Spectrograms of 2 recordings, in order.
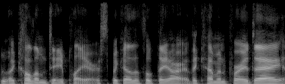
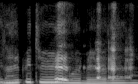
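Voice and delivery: mocking Karen; 7 semitones higher than usual. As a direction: ham up the question. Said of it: "mocking Karen again".

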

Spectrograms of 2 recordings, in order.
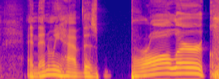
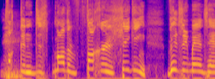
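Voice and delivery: pitched way up, acted outrage; retold indignant protest; 12 semitones higher than usual. Son explaining the wrestling betrayal to dad, indignant. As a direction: protest like an outraged young fan.

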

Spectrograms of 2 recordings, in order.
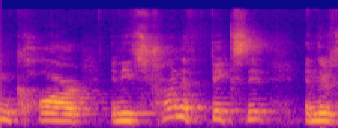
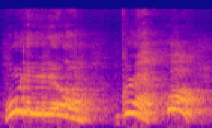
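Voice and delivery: high, laughing alarm at grandma; mock alarmed plea; 8 semitones higher than usual. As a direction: cry out as she starts the car. Pinned man alarmed.

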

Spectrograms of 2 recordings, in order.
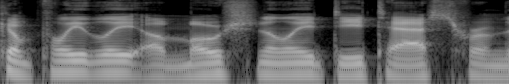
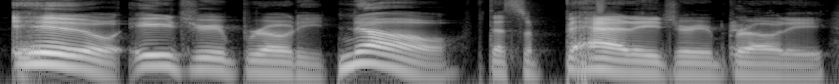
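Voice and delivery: mock scolding; 3 semitones higher, 6 dB louder than usual. Co-host scolding Adrian Brody for that look, mock disgust. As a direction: tell him off like a naughty dog. Scolding the actor over the scene.

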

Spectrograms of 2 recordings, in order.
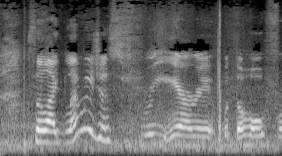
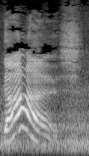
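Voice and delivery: higher, mock-excited nudge to hype up; hyped-up call; 5 semitones higher, much slower than usual. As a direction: cheer the tired friends on, half teasing. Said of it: "I'm just like".

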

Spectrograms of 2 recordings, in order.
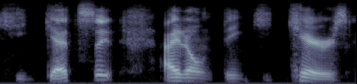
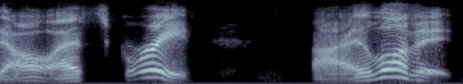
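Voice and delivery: imitating Vince; 9 dB louder, slower than usual. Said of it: "he said".

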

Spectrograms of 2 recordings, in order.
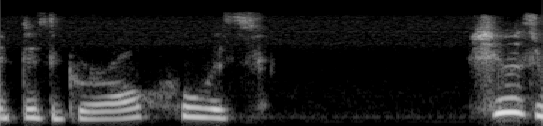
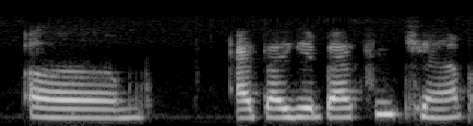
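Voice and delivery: ordinary talk

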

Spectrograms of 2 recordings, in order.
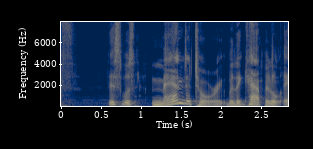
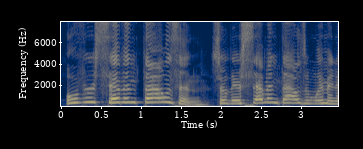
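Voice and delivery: proud excitement; 9 semitones higher, 5 dB louder than usual. Real, not acted. Host reveals how many pledge cards went out, proud excitement.

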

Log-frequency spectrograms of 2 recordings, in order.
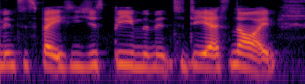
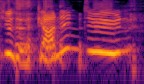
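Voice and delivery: louder, slow, hammed Geordie; Geordie accent; 10 semitones higher, 7 dB louder, much slower than usual. Geordie Odo corrects the order, slow Geordie. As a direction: stretch it out in broad Geordie. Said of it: "more from Geordie Odo".

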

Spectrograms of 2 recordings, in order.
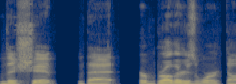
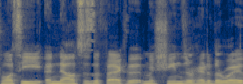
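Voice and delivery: normal talking voice

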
